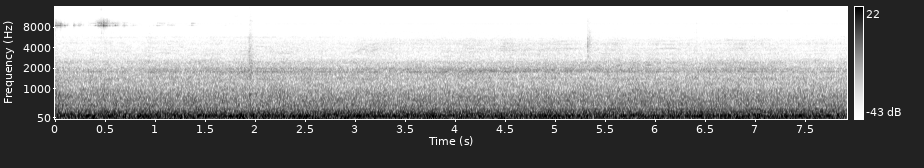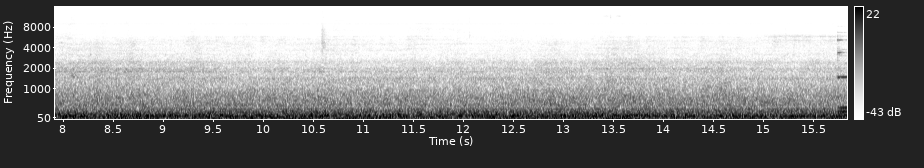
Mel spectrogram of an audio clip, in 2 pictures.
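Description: Steady rumble and rush of an N700 series Shinkansen train running, heard from inside the passenger cabin.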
